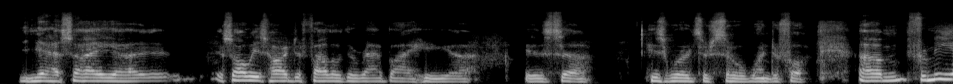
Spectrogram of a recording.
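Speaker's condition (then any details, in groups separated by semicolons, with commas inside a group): No condition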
